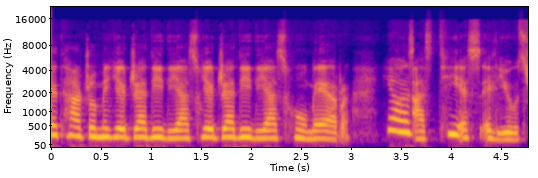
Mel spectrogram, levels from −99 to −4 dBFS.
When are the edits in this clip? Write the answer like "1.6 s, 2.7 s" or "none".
1.5 s, 3.6 s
